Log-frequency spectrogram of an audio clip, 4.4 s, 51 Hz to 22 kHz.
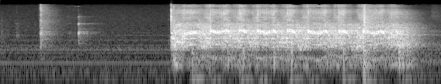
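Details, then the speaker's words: Honda CX500 motorcycle under restoration, first start after stator and water pump mechanical seal replacement, with a backup battery helping: a few clicks, then a rough, fast chuffing catch for about two seconds before it dies; brief firing on first start. "oh that was a fire there okay let's give it another off"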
